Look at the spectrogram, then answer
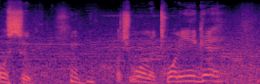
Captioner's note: laughing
